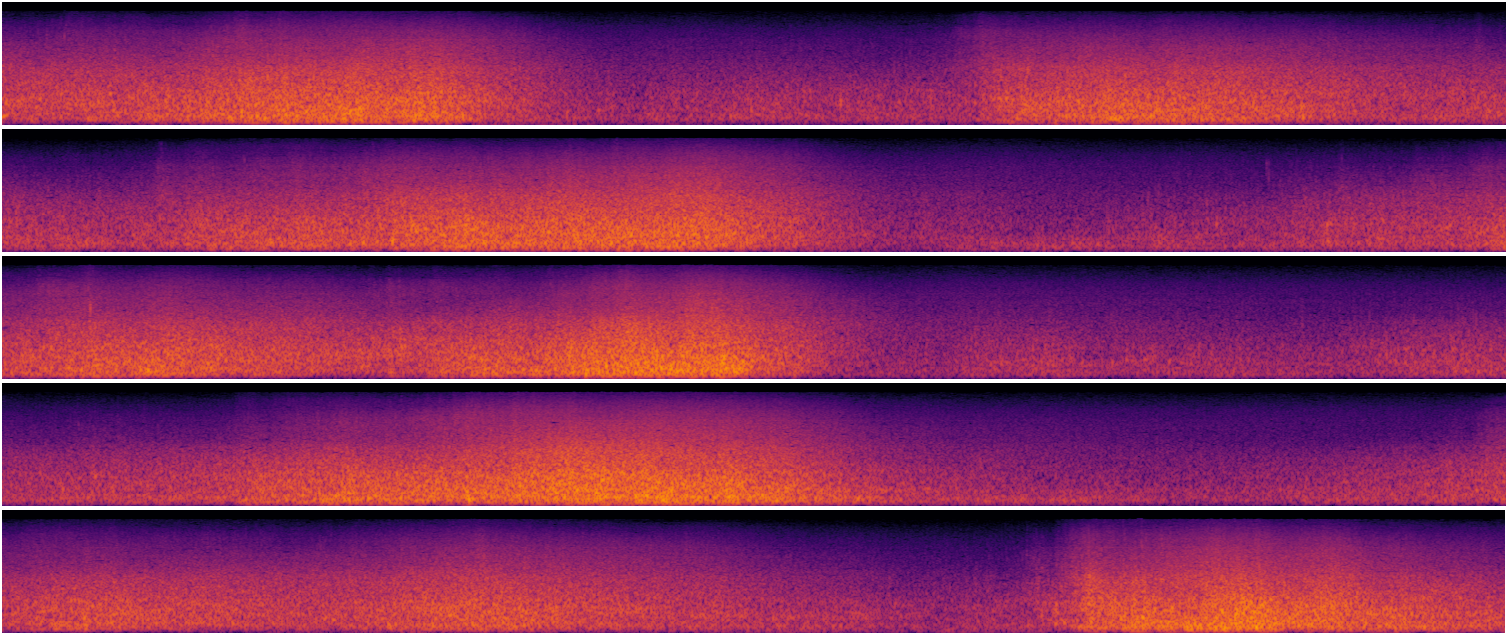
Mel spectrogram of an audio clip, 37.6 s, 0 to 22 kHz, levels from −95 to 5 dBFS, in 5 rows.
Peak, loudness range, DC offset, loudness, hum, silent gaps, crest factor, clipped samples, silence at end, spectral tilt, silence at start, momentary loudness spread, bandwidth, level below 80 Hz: -6 dBFS; 15 LU; under 0.1%; -25 LUFS; none; none; 20 dB; under 0.1%; 0 s; -4.5 dB/octave; 0 s; 22 LU; 16.5 kHz; -58 dBFS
